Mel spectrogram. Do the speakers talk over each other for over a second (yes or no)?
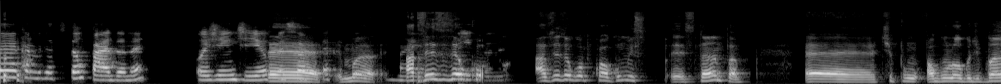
yes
